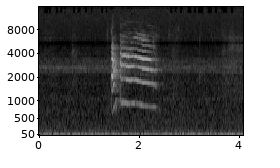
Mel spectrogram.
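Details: A domestic cat gives a bark-like call while playing with another cat, one of the pair Benjy and Gracie: a sharp, noisy burst that turns into a single slightly falling, harmonic-rich tone lasting just under a second, over a quiet low hum.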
